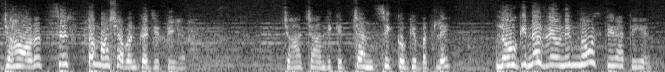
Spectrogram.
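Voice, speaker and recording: A woman's voice: sits high, lively intonation, brisk, a bit bright, soft background music. An actress playing a young woman who earnestly explains a family tragedy and begs another woman to stay. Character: young woman pleading for her mother's sake.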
